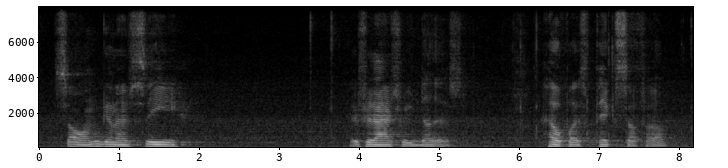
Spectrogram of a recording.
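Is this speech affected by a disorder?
Yes: cerebral palsy; only one hand usable.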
